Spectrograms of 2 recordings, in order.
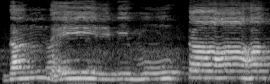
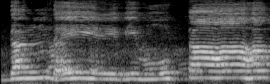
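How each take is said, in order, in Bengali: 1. 'vi'-এর স্বরধ্বনিটি হ্রস্ব রাখা হয়। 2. 'vi'-এর স্বরধ্বনিটি হ্রস্ব রাখা হয়।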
